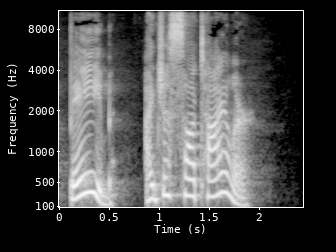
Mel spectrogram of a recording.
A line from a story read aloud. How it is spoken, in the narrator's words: Tony yelled out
